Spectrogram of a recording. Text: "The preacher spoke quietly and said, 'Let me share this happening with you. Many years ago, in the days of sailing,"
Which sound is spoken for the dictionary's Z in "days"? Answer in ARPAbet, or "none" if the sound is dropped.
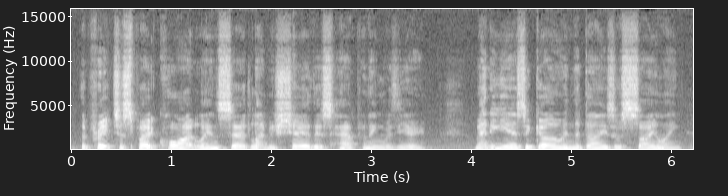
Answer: Z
